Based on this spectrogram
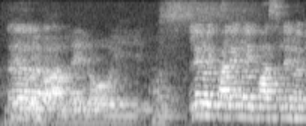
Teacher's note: Că nu e aspirat deloc, nu are nimic.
